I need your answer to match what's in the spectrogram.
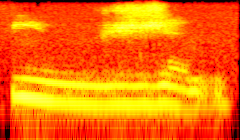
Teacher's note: this SION is a Z with voicing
